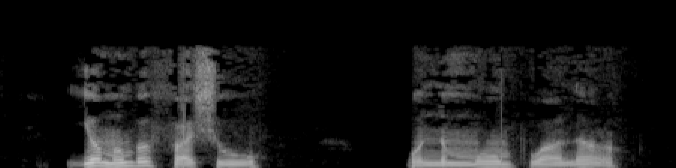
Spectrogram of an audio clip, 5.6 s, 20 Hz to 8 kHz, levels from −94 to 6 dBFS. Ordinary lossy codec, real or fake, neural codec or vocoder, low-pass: MP3, 24 kbps; real; none; 7.2 kHz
